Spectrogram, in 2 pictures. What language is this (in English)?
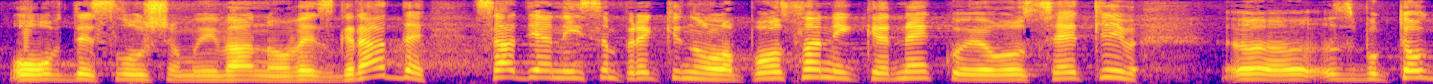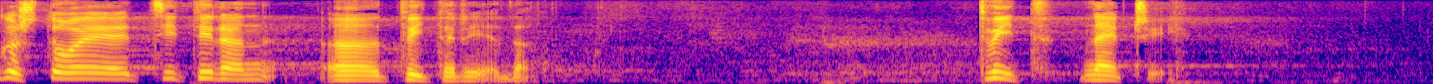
Serbian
